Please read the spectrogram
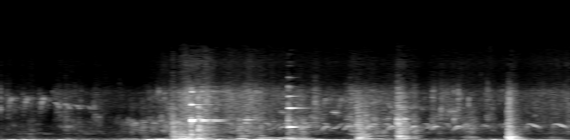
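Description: Goats bleating a few times, with short repeated high chirps near the start and the end.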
